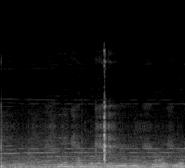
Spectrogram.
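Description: Indistinct background voices, with one sharp wooden clack just past a second in as two children's wooden practice swords strike together.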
